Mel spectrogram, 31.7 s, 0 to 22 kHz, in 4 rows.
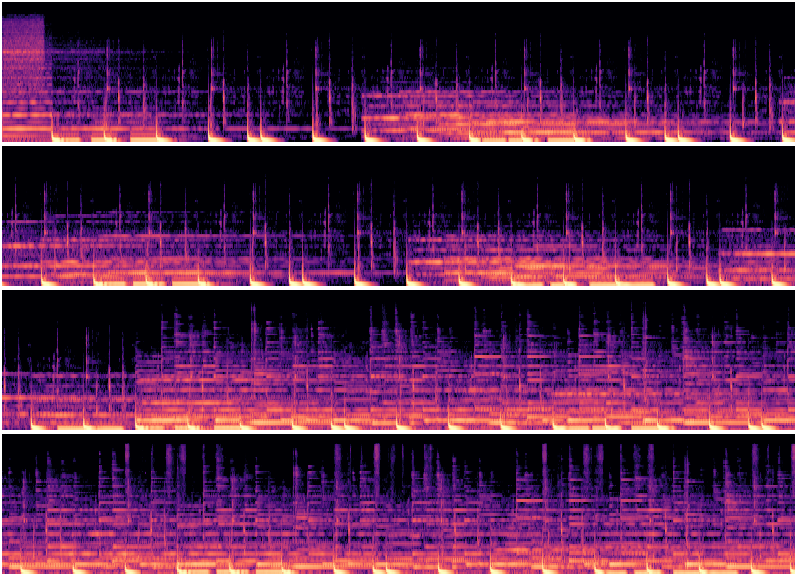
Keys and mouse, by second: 3.7 click, 4.5 alt+click, 6.2 alt+click, 7.0 alt+click, 7.7 click, 9.6 click, 13.5 click, 14.7 shift+click, 17.2 click, 18.9 click, 20.1 click, 21.5 z, 22.8 click, 24.6 click, 25.4 click, 25.9 click, 26.9 click, 27.5 shift+click, 28.1 ctrl+z, 30.7 shift+click.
